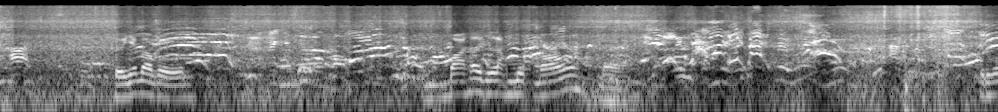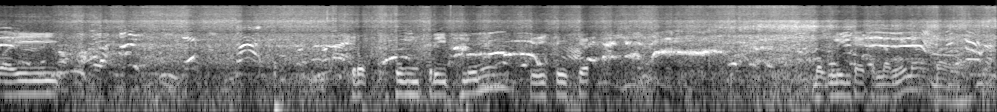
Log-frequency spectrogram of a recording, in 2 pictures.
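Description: Children splash in the water.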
